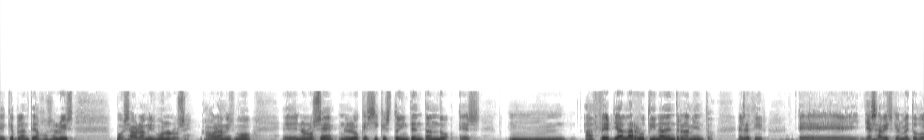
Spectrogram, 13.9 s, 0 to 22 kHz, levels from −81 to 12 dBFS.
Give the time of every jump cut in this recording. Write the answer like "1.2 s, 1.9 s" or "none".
none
